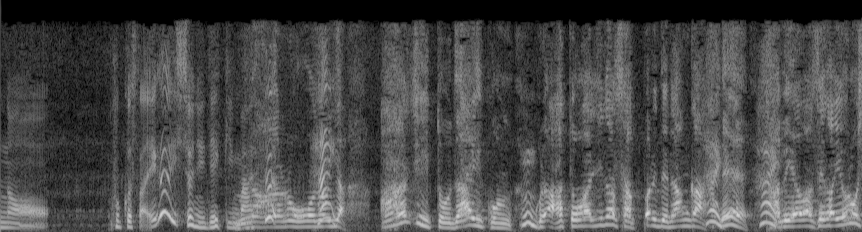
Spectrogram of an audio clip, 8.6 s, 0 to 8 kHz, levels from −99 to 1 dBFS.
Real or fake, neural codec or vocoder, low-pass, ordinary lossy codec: real; none; 7.2 kHz; MP3, 48 kbps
